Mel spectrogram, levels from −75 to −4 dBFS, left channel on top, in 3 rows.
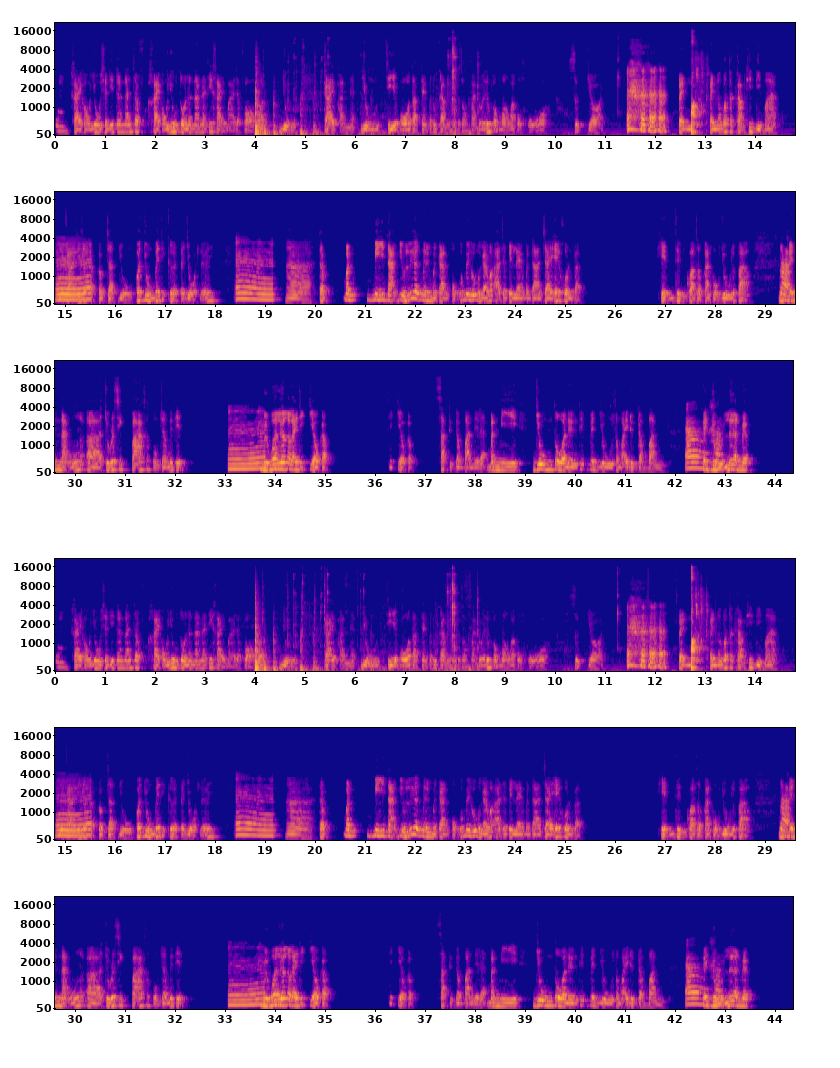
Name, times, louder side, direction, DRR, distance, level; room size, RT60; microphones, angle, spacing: voice 1, 0.3-4.2 4.5-5.1 5.4-9.8 10.3-10.9 12.5-12.8 13.1-14.4 14.8-18.1 19.4-20.3 20.6-25.3 26.9-29.0 29.3-32.2 33.7-35.1 36.3-36.8 37.3-38.9 39.2-41.8 42.6-43.4, equal, 65° left, 1.2 m, -28 dB
sound 1, 3.7-15.8 16.2-16.3, right 2 dB, 50° right, 1.1 m, -33 dB
voice 2, 11.4-12.3 14.8-15.5 18.4-19.3 29.3-29.6 33.1-34.2 42.2-42.9, left 2 dB, 20° left, 0.3 m, -25 dB
4.6 x 3.2 x 3.5 m
head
